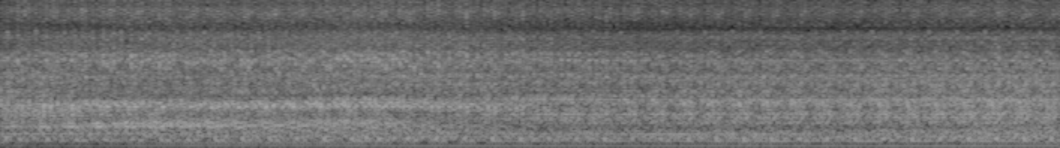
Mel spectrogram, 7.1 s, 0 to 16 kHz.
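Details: 1995 Ford F250 7.3 Powerstroke diesel, about 180,000 miles, stock, Royal Purple oil, idling after a glow plug cycle start: even clatter with a loud exhaust, no misses or knocks, no smoke; healthy idle.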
